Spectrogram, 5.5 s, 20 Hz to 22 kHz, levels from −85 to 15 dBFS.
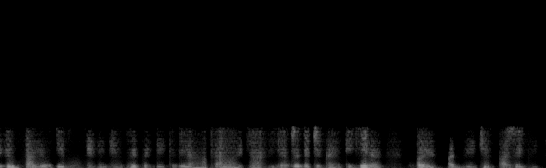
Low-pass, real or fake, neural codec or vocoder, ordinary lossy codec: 5.4 kHz; fake; codec, 44.1 kHz, 0.9 kbps, DAC; none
